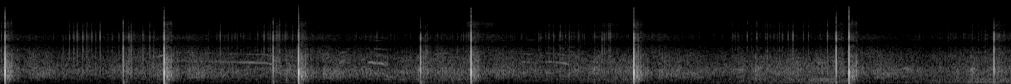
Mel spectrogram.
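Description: Fireworks going off: about ten sharp bangs from aerial shells bursting at irregular intervals, the loudest a little past the middle.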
